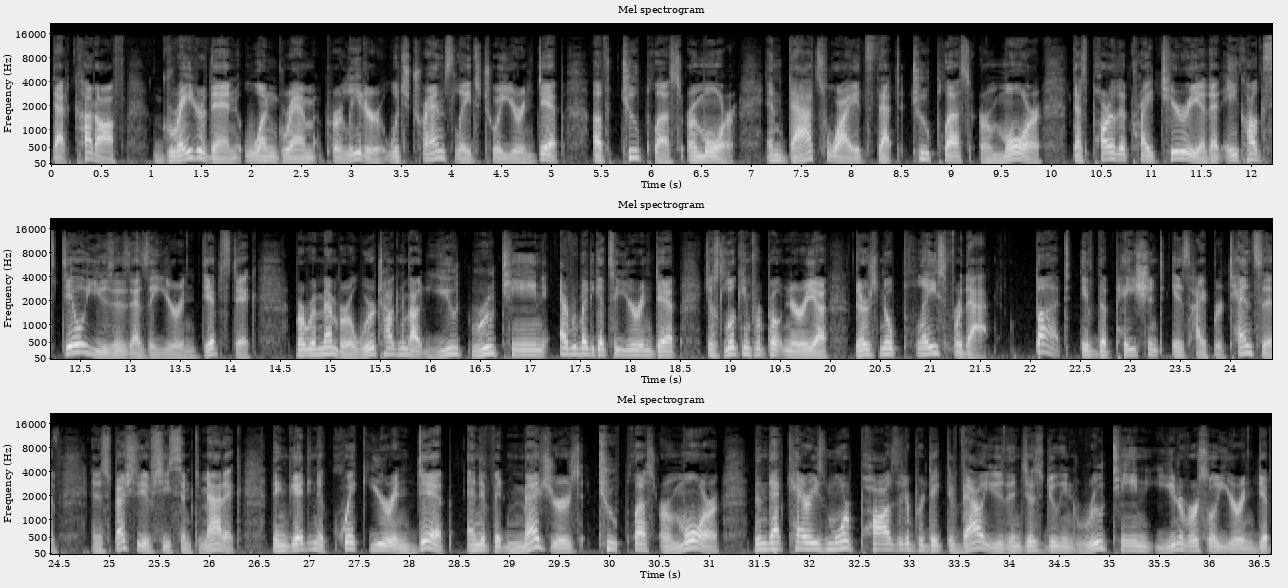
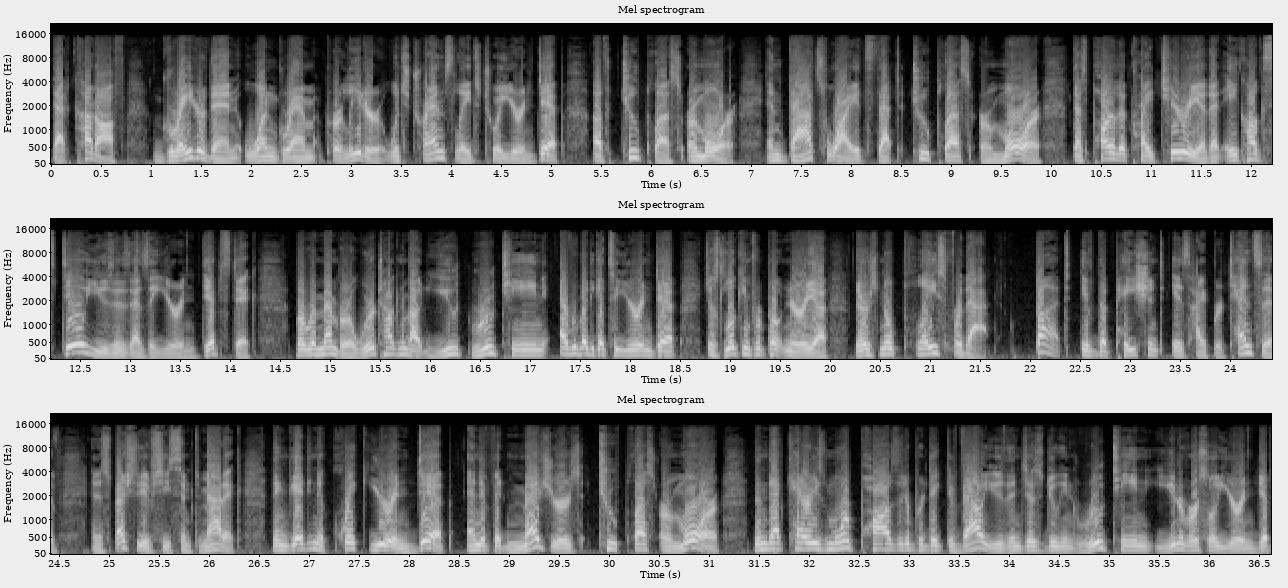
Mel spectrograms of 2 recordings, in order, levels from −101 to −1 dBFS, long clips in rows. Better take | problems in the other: first | distortion; slight; 6% of the sound clipped

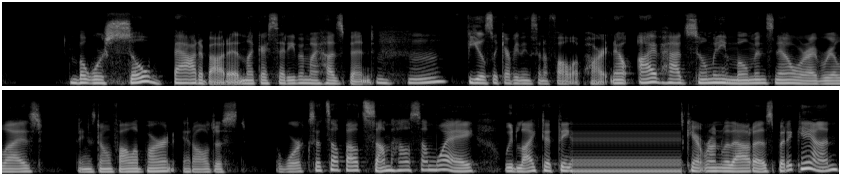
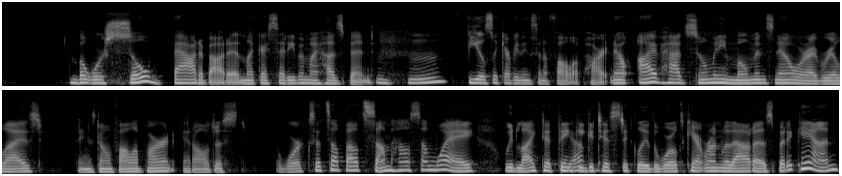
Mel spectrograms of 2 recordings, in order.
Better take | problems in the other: second | audio freezing; at 14 s for 1 s

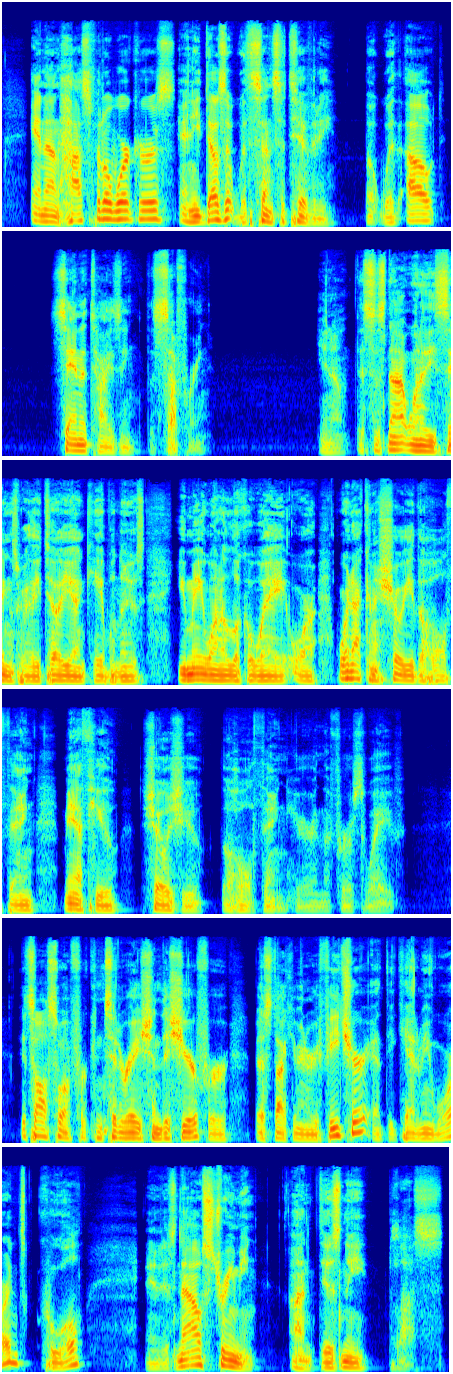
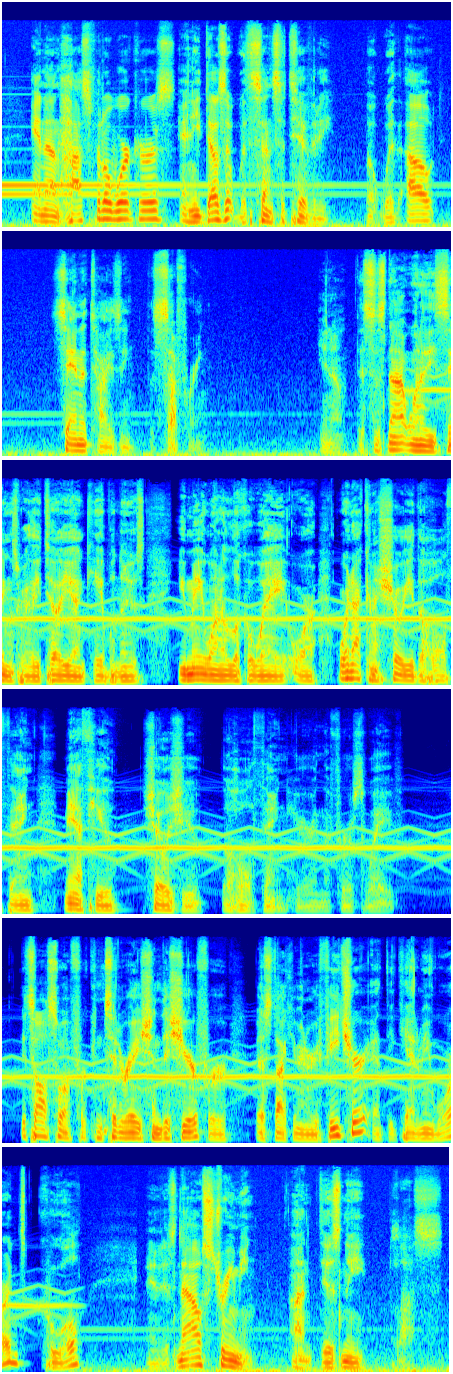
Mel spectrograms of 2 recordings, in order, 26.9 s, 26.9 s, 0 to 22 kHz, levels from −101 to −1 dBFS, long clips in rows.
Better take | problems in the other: first | alarms or sirens; noticeable; throughout; 10 dB below the speech

